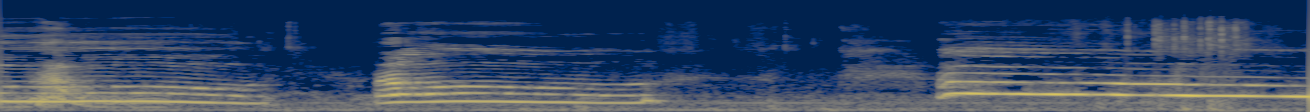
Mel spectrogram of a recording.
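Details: Chihuahua dogs howling: three drawn-out, tonal wails, each one to one and a half seconds long, held steady, then sliding slightly downward, with short quiet gaps between them.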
